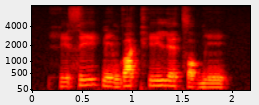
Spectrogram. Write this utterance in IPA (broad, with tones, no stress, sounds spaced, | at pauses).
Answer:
h i˨ s iː˦ k͡p ĩ˨ ɡʷ a˦ kʰ i˦ j e˦ t͡s ɔ˨ ɡ͡b ĩ˨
